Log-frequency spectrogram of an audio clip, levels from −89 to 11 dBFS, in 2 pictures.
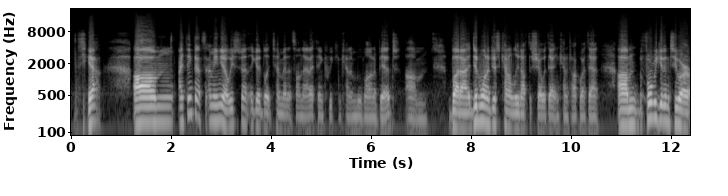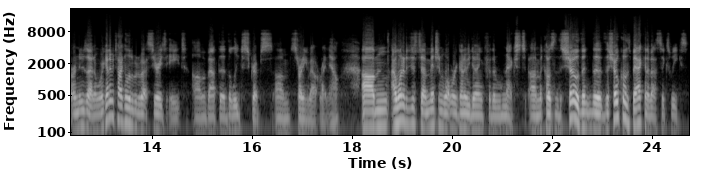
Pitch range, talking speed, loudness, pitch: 100-145 Hz, 270 wpm, -23 LUFS, 120 Hz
